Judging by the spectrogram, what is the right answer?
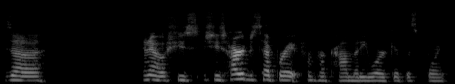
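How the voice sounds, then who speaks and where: A woman's voice: lowish voice, steady tone, fairly quick, bright, forceful tone. A woman co-hosting a podcast, chatting casually about pop culture in an informal, opinionated way. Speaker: podcast co-host. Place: live-streamed podcast.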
